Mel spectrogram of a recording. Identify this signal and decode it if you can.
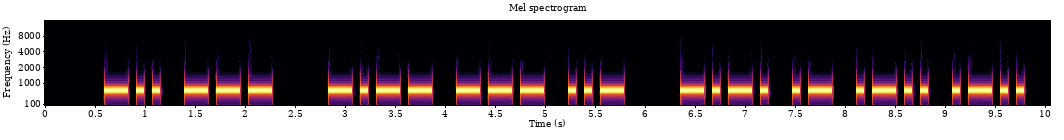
Morse code, heard as a keyed tone, about 15 wpm, 700 Hz. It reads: DO YOU CALL
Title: Sentences from Top 1500 Words 15wpm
